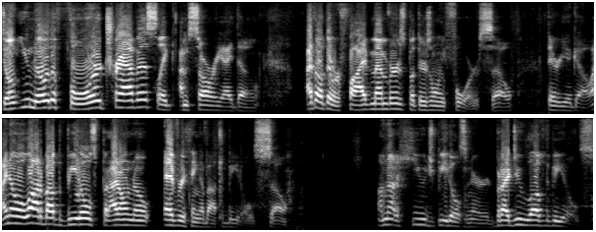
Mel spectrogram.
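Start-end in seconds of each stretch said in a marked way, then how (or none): 0.0-1.9 shrill, high, raised screaming. Imagining a viewer screaming at the computer: imitating someone screaming. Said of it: "someone would be screaming at the computer".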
